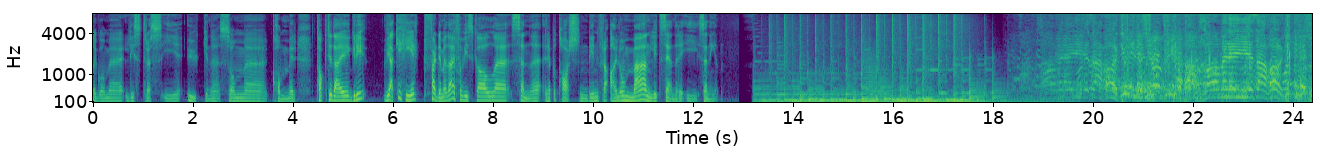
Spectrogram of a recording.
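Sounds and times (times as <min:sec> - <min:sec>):
speech: 0:00.0 - 0:12.6, 0:20.4 - 0:24.3
music with steady tones and sharp beats: 0:13.2 - 0:17.8
crowd of students chanting slogans: 0:18.3 - 0:24.3.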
